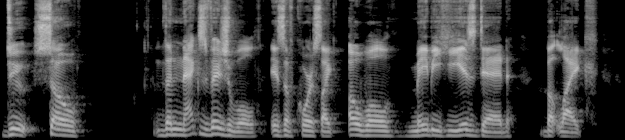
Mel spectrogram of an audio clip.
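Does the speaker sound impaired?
No.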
